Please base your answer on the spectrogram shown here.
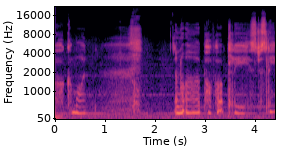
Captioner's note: sniffs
